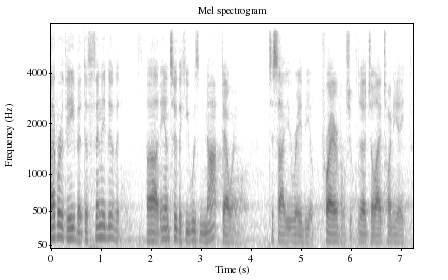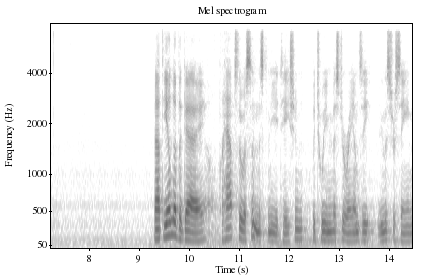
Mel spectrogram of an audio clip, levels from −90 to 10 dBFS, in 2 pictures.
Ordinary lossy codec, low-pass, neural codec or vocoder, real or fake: Opus, 64 kbps; 7.2 kHz; codec, 16 kHz, 0.5 kbps, FunCodec, trained on LibriTTS, 25 frames a second; fake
